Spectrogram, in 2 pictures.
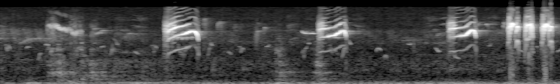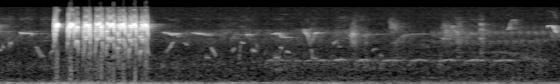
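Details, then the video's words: Ruby-cheeked sunbird (sogon) singing vigorously to challenge rivals and prompt other sogon to sing: loud, high sweeping upslurred whistles repeated every second or so, two rapid chattering trills, then soft scattered high notes. "Sogon Gacor MEMANGGIL LAWAN, suara burung sogon untuk pancingan masteran sogon manapun jadi gacor"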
